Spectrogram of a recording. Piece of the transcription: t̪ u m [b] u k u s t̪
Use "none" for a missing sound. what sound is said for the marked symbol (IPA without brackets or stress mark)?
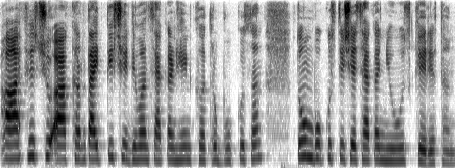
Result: b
